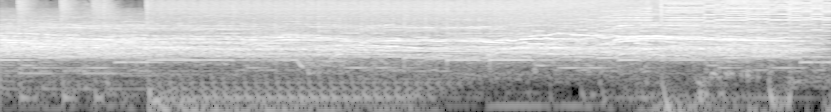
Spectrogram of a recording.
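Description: A large crowd of young fans screaming and cheering continuously, with pop music playing underneath.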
